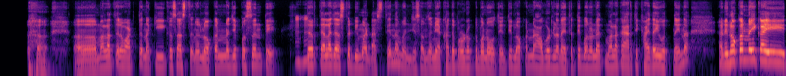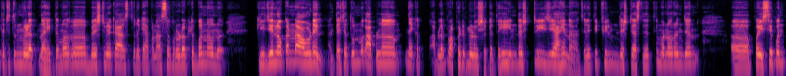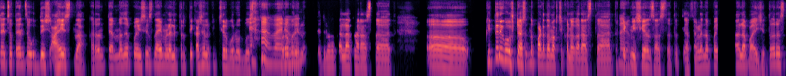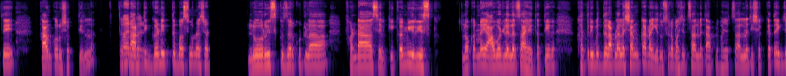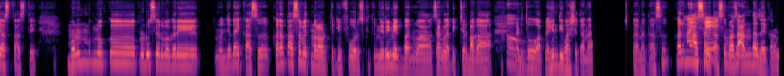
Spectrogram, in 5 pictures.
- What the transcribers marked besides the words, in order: chuckle; other background noise; in English: "प्रॉडक्ट"; in English: "बेस्ट वे"; in English: "प्रॉडक्ट"; in English: "फिल्म इंडस्ट्री"; chuckle; in English: "टेक्निशियन्स"; in English: "लो रिस्क"; in English: "रिस्क"; tapping; in English: "प्रोड्युसर"
- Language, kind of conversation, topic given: Marathi, podcast, रीमेक आणि रीबूट इतके लोकप्रिय का होतात असे तुम्हाला वाटते?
